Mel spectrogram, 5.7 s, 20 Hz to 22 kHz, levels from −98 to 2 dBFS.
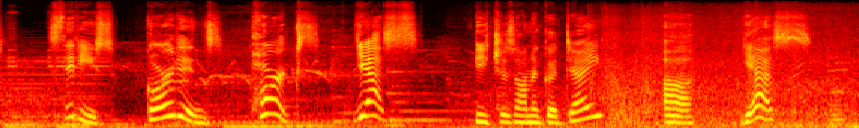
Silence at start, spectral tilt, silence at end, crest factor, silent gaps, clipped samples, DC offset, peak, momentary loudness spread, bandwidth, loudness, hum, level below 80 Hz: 0 s; -3 dB/octave; 0 s; 22 dB; none; under 0.1%; under 0.1%; -4 dBFS; 8 LU; over 20 kHz; -25 LUFS; none; -44 dBFS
